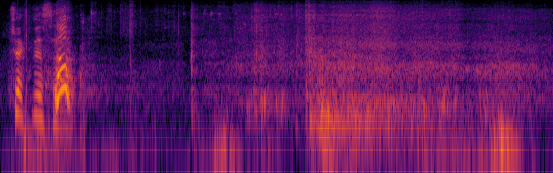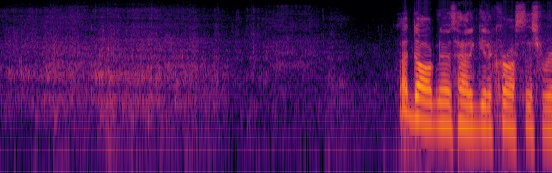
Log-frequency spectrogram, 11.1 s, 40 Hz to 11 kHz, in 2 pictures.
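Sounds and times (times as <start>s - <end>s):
river water rushing and splashing: 2.4s - 8.8s.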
